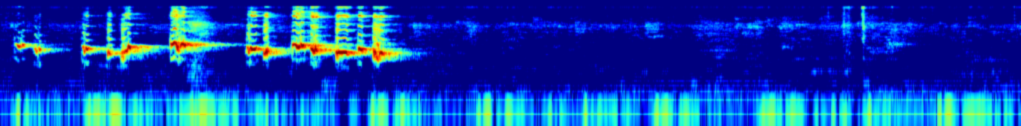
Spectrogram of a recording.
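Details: Loud sooty-headed bulbul song in a long rapid burst: about three seconds of bright, slurred chirps tumbling one after another, then only a low background hum.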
